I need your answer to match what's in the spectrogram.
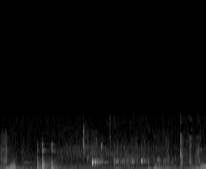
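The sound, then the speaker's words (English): A drink is poured into a glass, a steady trickling splash lasting a few seconds at moderate volume, with no one speaking. “Give me your glass, Mainwaring.”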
